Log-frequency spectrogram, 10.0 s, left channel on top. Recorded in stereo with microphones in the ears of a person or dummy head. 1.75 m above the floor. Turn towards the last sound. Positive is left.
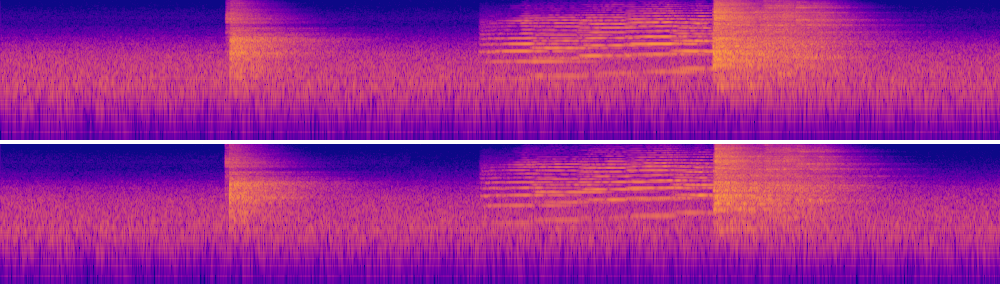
turn(degrees=55)  # may be behind; listen again after turning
